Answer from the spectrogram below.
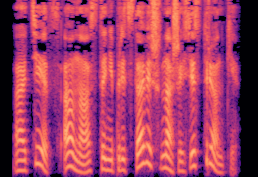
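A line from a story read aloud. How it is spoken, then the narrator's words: Young man's snort. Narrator (Russian): хмыкнул мужчина лет 25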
